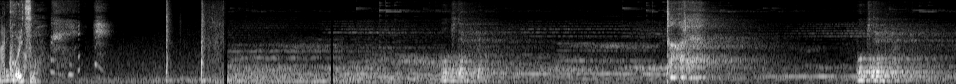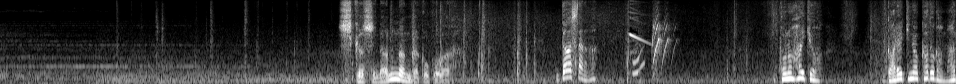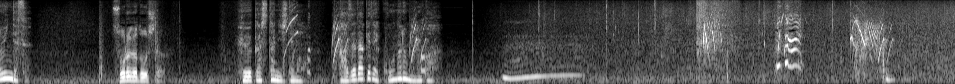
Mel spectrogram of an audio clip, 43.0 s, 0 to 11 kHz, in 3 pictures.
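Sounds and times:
cartoon squeak and chirps: 23.8 - 24.5, 32.9 - 33.9, 34.7 - 35.2, 41.4 - 42.1
squeaky cartoon creature voice: 34.7 - 35.3.

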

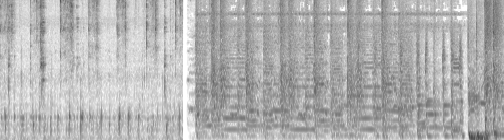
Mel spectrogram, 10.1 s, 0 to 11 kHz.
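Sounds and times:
music: 3.8 - 10.0.

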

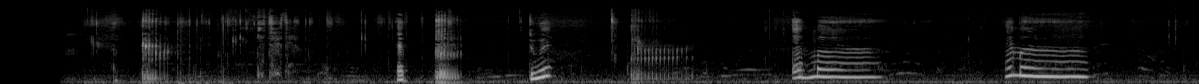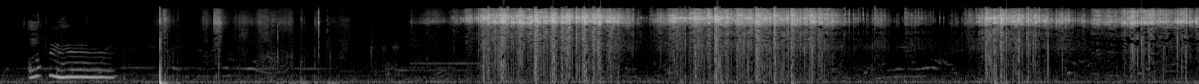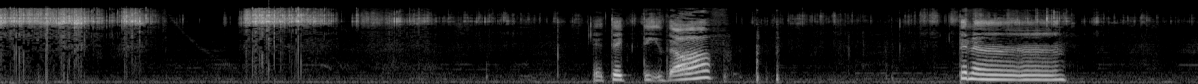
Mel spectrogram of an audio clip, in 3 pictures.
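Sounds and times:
faint background noise: 0.6 - 35.9
infant making throaty burp sound: 1.4 - 1.8, 4.3 - 4.7, 6.2 - 7.0
plastic baby rattle shaking: 16.3 - 25.7, 26.3 - 30.9, 31.5 - 35.9.

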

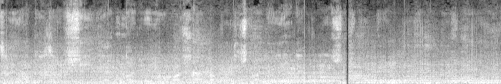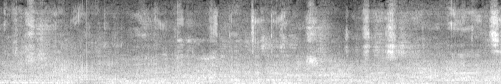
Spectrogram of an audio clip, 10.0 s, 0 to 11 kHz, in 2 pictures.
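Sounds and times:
fighter jet flying overhead: 0.0 - 10.0.

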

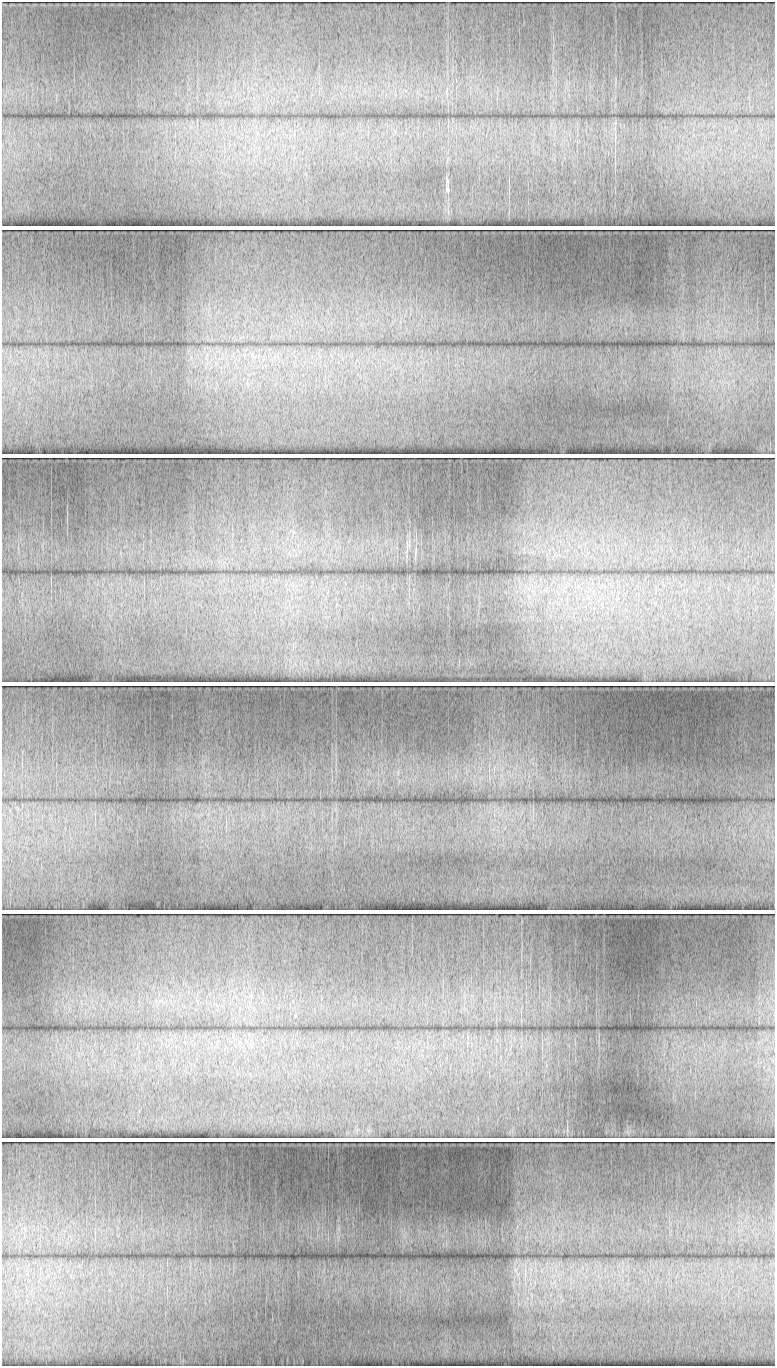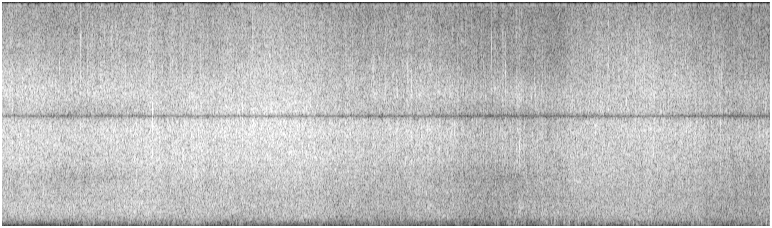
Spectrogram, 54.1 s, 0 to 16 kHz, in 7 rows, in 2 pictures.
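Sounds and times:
small waves breaking on shore: 0.0 - 54.0
wind rumbling on microphone: 1.4 - 8.6, 13.2 - 27.4, 28.4 - 42.8.

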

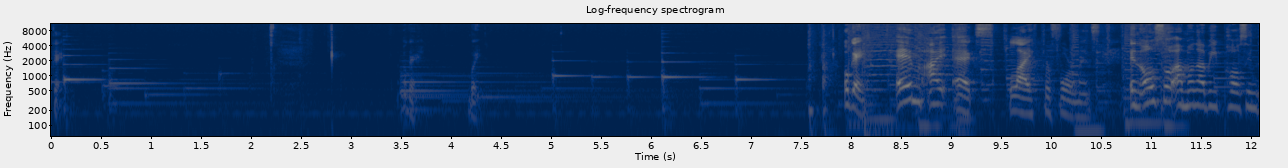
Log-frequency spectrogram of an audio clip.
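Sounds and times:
piano chords: 0.0 - 2.0, 3.5 - 12.0.

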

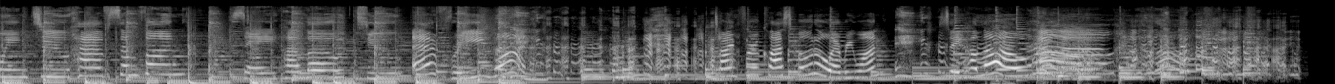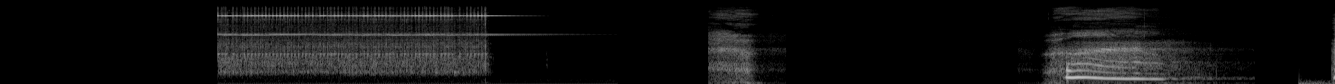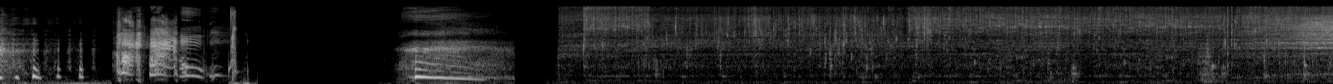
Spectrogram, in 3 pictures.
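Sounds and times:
alarm clock bells ringing: 15.6 - 18.8
water running into sink: 32.3 - 40.0.

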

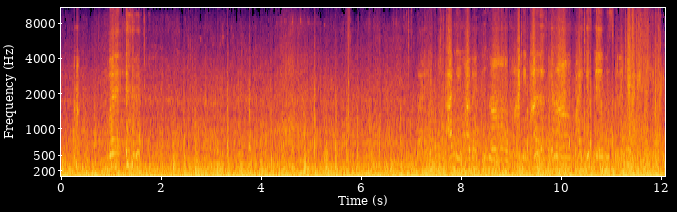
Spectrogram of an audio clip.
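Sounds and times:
road and engine rumble: 0.0 - 12.0
woman speaking: 0.9 - 1.6, 7.1 - 12.0.

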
